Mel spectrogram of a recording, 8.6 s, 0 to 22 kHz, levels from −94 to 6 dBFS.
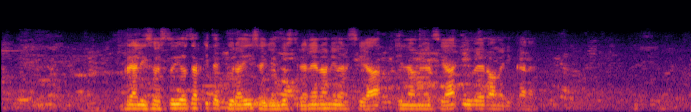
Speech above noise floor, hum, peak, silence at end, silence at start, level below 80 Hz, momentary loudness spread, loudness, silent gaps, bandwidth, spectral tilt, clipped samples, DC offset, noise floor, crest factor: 25 dB; none; -2 dBFS; 0.15 s; 0.05 s; -50 dBFS; 20 LU; -17 LUFS; none; 7.4 kHz; -7 dB/octave; under 0.1%; under 0.1%; -43 dBFS; 18 dB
